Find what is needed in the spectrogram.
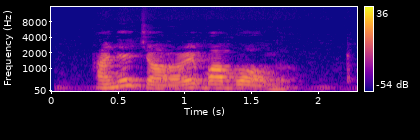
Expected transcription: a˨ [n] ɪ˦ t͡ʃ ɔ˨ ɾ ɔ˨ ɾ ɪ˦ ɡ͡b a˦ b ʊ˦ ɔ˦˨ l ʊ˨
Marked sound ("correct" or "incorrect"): incorrect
